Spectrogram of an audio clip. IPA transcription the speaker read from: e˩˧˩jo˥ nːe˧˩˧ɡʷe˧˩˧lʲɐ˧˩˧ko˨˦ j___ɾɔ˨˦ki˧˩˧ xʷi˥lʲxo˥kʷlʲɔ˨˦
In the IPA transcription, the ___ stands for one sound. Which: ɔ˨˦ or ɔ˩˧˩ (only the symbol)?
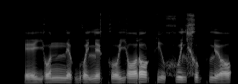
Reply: ɔ˨˦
